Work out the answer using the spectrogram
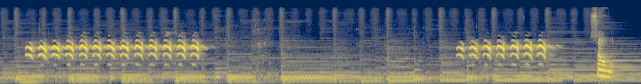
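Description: White-breasted Nuthatch giving quick runs of nasal, evenly spaced notes, about three per second, in two bursts over soft background music.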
